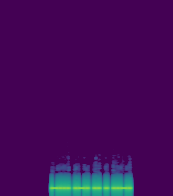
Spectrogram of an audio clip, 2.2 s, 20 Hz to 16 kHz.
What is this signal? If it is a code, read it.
Morse code, heard as a keyed tone, about 50 wpm, 700 Hz. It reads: BRIEF
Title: Multi-letter Phonemes 50wpm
